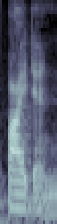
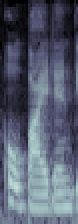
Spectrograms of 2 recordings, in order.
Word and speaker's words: Biden: It's President Biden, not O'Biden, because I keep mixing it up with Obama, even though they're one and the same.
